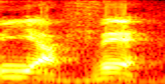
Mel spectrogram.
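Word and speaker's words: Javé: Y H w h que também pode ser pronunciado como yavé é uma pronúncia aceitável utilizando-se vogais evidentemente porque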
